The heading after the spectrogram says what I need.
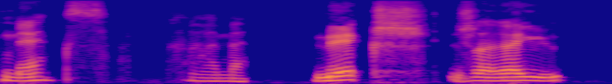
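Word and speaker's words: Mx: were about learning not graphic sexual content it's pronounced mix mix is that you how would you like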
